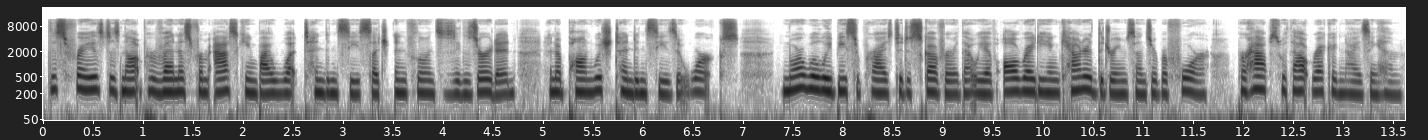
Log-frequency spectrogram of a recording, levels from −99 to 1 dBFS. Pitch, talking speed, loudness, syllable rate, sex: 215 Hz, 180 wpm, -21 LUFS, 5.7 syllables/s, female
